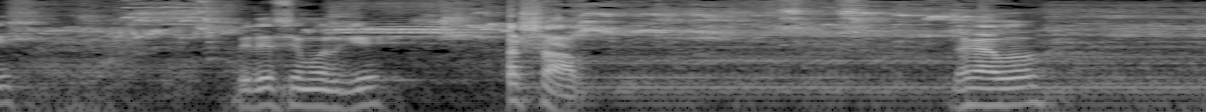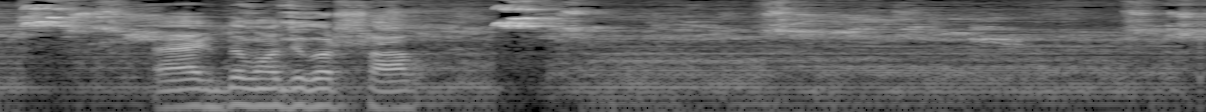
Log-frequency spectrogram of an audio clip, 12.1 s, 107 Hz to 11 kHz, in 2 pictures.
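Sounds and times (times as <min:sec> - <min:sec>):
birds chirping and calling: 0:00.0 - 0:12.0.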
